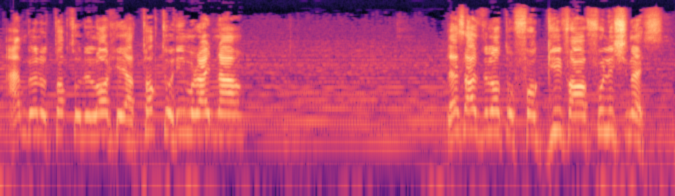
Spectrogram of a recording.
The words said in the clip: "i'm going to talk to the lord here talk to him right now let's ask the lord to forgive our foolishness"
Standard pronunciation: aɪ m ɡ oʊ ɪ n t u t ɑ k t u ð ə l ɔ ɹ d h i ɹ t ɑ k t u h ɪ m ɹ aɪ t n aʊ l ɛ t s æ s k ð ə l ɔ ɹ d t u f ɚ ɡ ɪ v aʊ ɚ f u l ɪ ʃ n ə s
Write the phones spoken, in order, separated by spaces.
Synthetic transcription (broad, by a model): aɪ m ɡ oʊ ɪ n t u t ɑ k t u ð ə l ɔ d h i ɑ t ɑ k t u h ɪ m ɹ aɪ t n aʊ l ɛ t s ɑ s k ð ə l ɔ d t u f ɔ ɡ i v aʊ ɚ f u l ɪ ʃ n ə s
